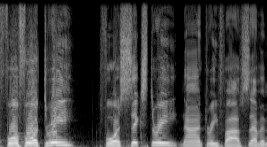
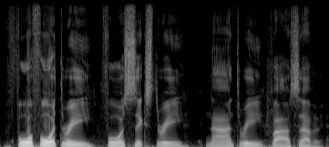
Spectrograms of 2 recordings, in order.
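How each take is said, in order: First: The number is said at a quick pace. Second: The number is said at a slow pace.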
